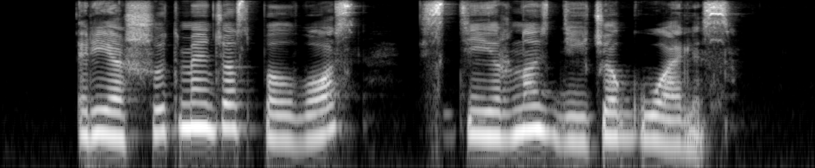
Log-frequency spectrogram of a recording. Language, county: Lithuanian, Kaunas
